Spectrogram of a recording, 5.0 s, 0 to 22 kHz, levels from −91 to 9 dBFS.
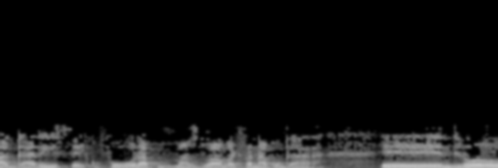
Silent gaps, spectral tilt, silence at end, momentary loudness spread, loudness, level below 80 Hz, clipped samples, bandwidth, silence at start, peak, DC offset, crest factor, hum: none; -5.5 dB/octave; 0 s; 14 LU; -19 LUFS; -52 dBFS; under 0.1%; 5.8 kHz; 0 s; -2 dBFS; under 0.1%; 16 dB; none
